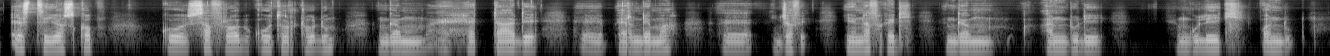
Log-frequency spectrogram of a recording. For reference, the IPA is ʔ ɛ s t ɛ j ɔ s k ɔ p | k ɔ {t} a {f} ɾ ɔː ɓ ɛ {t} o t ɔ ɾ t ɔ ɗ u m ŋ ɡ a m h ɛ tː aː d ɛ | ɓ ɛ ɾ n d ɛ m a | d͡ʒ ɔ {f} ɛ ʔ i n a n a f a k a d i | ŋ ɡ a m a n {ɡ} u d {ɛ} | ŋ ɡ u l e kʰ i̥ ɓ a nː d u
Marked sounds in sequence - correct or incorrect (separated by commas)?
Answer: incorrect, correct, incorrect, correct, incorrect, correct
